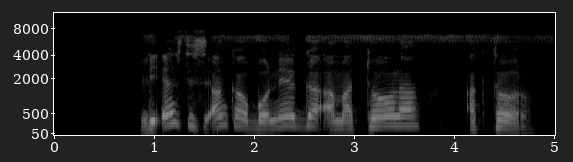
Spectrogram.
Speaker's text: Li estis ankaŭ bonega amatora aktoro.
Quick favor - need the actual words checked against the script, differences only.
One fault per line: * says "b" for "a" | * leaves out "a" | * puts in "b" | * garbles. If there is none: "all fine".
all fine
